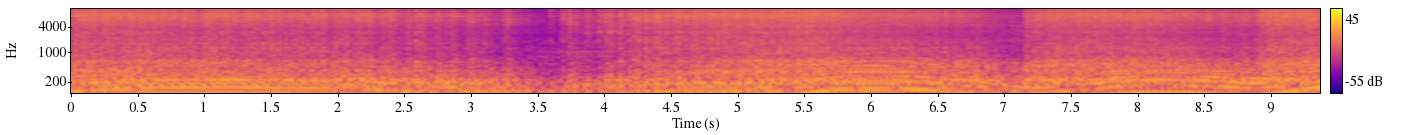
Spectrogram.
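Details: Infiniti G35 V6, freshly rebuilt engine with ported intake and plenum, first start, radiator not connected: revs sound uneven, hunting and stumbling between blips; runs rough with no engine light, owner suspects a massive vacuum leak.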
